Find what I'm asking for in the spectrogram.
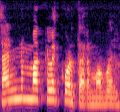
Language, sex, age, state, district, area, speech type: Kannada, male, 45-60, Karnataka, Bangalore Rural, rural, spontaneous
